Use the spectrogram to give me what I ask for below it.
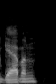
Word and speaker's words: Gabon: Is that how I pronounce it, John? Gabon?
